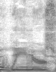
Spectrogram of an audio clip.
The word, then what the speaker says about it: Wiener: How do you pronounce it? Wiener.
